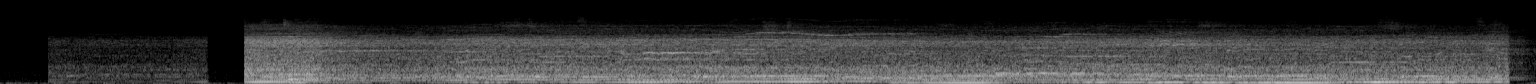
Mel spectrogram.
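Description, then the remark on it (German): A large stadium crowd at a football opening match in Frankfurt against Bayern whistles loudly through the singing of the national anthem, a dense continuous roar of shrill whistles and voices that swells suddenly after a brief, quieter opening moment. “also deutlich hörbare Pfiffe eben beim äh, Singen der Nationalhymne.”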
